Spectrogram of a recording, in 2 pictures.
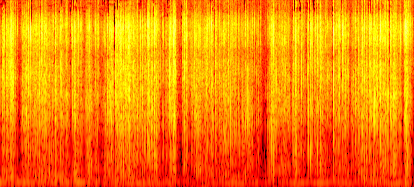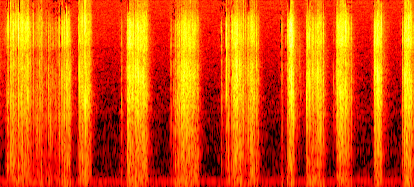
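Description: A teal textured foam sponge with darker spots is scratched and squeezed with long nails. It makes dense, bright, crackling scratches for about five seconds, then breaks into short separate crinkly bursts with silent gaps between them.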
